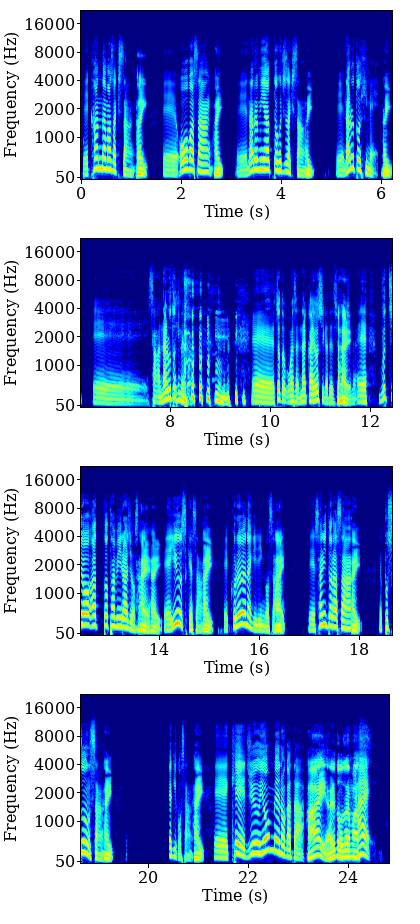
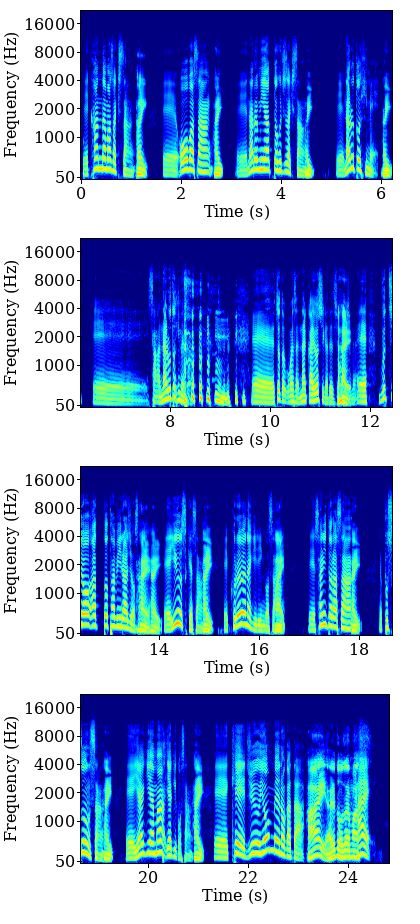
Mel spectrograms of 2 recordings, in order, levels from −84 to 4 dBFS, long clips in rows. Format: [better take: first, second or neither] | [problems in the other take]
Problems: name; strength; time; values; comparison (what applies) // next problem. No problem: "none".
second | audio cutting out; at 20 s for 1 s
